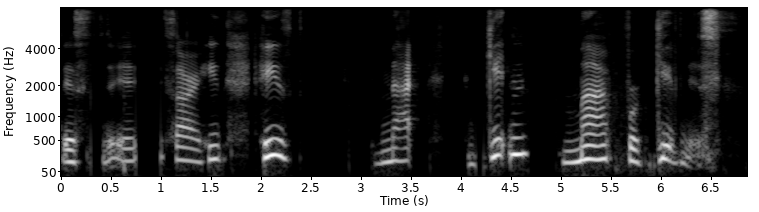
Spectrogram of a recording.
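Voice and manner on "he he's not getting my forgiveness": forceful, emphatic, said strongly from the chest. Refusing to forgive an anime character: said very strongly. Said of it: "That was very strongly said".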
